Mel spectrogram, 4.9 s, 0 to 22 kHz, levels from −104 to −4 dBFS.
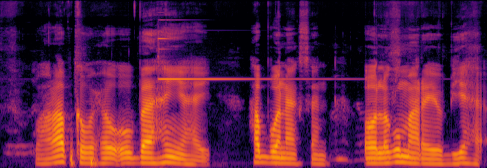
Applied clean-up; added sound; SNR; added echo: none; Glockenspiel; 14 dB; none.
